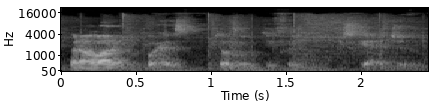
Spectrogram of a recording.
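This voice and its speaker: Interview guest, man, non-native English speaker with a Portuguese first language, hesitant phrasing, recorded far off in a roomy space. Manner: halting, searching for words in a second language. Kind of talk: casual conversational interview. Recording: echoey room from far off, music behind.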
